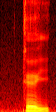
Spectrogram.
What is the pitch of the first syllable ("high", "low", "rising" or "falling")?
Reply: low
